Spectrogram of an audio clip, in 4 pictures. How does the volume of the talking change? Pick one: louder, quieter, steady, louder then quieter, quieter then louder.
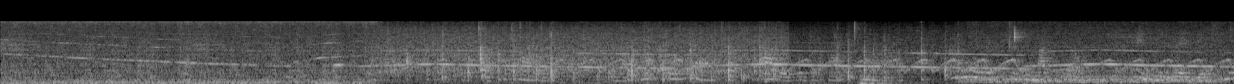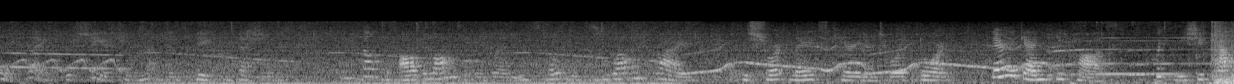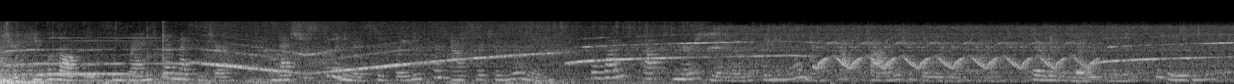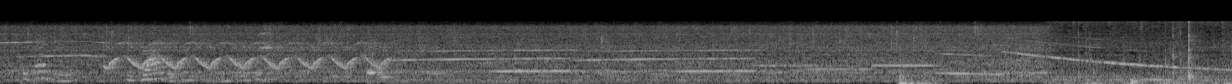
louder then quieter.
